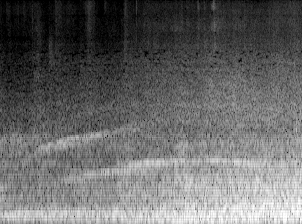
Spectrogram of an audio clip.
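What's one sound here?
Tram wheels squeal with a high, drawn-out whine.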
